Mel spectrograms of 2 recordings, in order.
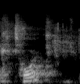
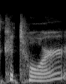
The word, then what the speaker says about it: Catorc: Technically, it's Couture. It's the most round. It's just the C is in there for some reason. It's French, so it's a silent C.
